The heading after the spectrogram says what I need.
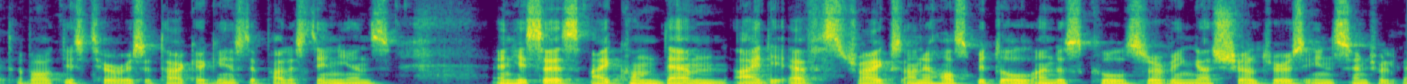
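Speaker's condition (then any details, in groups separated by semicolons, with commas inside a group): No condition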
